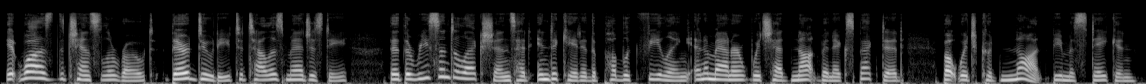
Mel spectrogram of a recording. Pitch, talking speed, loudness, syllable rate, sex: 210 Hz, 180 wpm, -19 LUFS, 5.2 syllables/s, female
